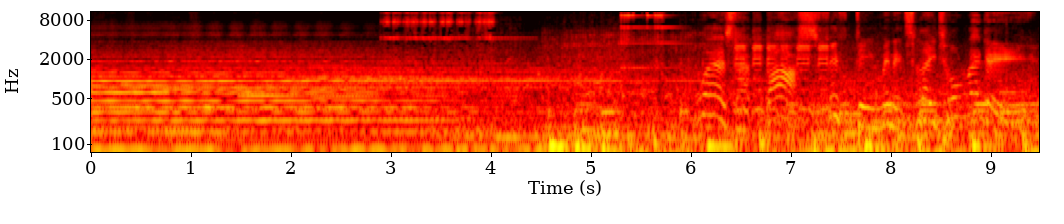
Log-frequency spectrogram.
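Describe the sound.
A busy street scene on the Edgware Road, with a steady, dense rumble of traffic from a long line of buses and taxis moving nose to tail, bright bicycle bells ringing in quick bursts as bicycles weave through, and voices calling out over the bustle.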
